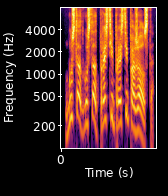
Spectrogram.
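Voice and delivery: high, repetitive apology; high pleading. A narrator's reading. Темул begs Густад to forgive him, high pleading gabble. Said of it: "высокий голос, бурно тараторивший".

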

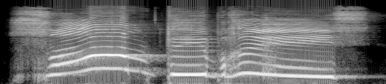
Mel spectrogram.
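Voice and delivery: high, loud, drawn-out yowl; yelling cat. A narrator's reading. Cat talks back to the house spirit, yowling. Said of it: "завопил Филя".

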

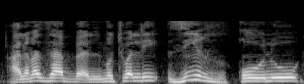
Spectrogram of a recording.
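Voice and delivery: ordinary talk

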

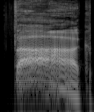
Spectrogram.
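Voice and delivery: a high, loud, eager yes; bursting with excitement; excited confirmation. Acted. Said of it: "potwierdził rozemocjonowany".

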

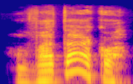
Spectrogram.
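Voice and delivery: plain reading voice

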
